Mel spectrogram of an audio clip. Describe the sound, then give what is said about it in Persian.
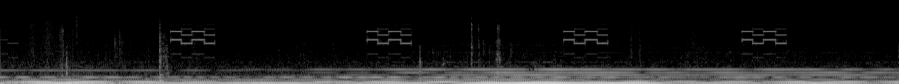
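A mobile phone ringtone chirps in four short electronic bursts at a steady interval over a constant low droning hum with no one speaking. “گوشی اتاس.”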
